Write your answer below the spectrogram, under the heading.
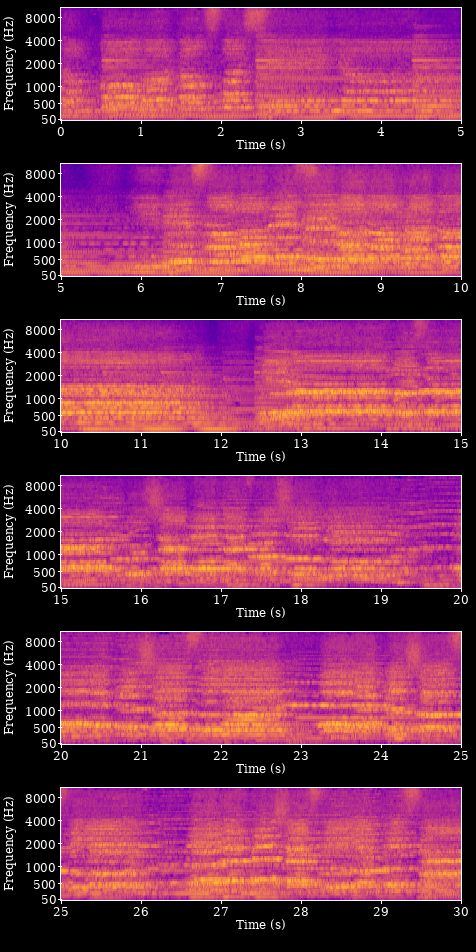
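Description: Large mixed church choir singing a Russian hymn in harmony, accompanied by piano and a string section of violins, in phrases with short breaks between them.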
